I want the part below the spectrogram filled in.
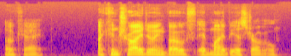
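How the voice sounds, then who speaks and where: Animated man chatting on a podcast. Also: mid-range voice, fairly quick, dry recording. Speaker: podcast co-host and reader. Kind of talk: casual joking chat.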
